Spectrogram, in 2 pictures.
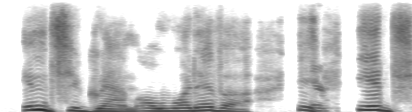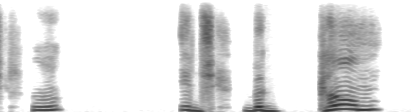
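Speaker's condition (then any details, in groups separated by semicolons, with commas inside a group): Cerebral palsy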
